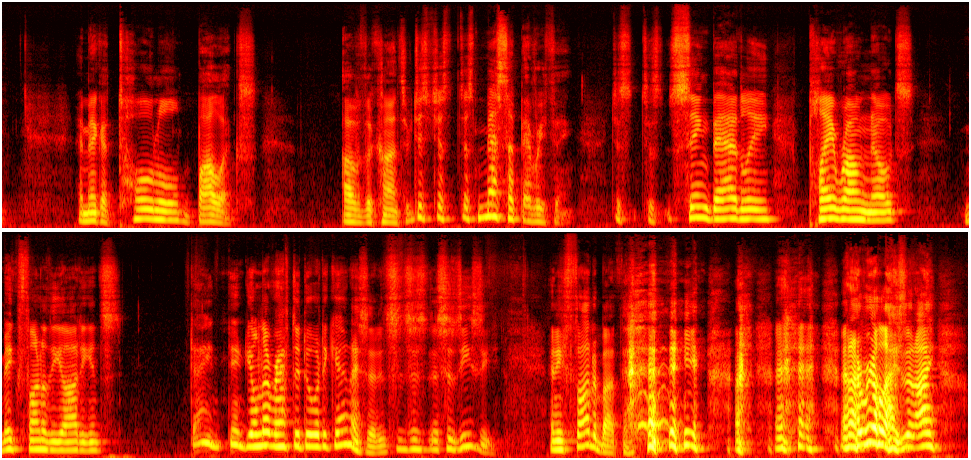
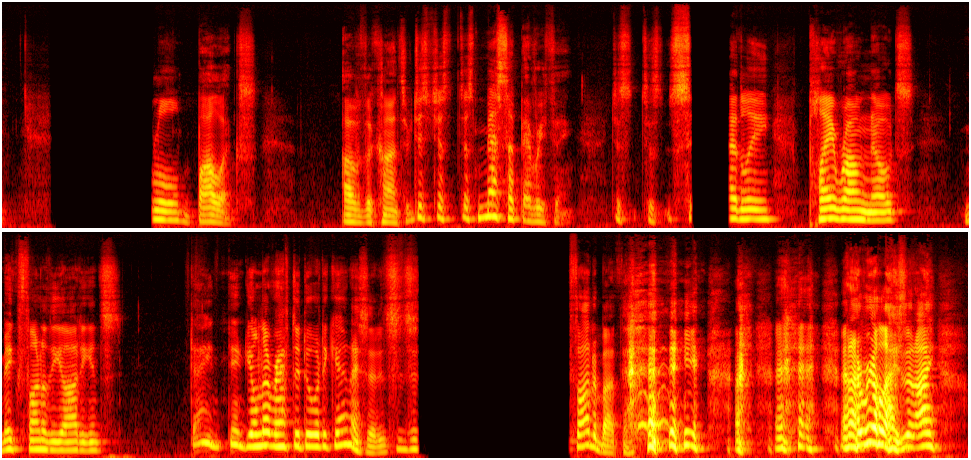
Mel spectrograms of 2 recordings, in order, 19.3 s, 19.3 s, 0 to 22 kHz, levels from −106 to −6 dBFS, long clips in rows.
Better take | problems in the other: first | audio cutting out; at 0.5 s for 1 s, at 7 s and at 14 s for 1.5 s

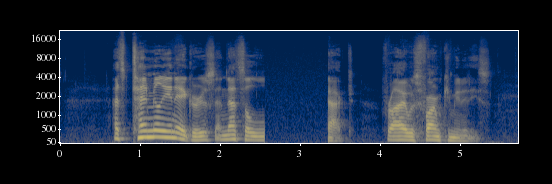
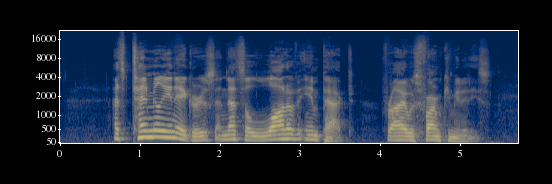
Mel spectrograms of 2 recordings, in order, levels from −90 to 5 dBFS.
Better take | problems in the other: second | audio cutting out; at 2.5 s for 1 s

